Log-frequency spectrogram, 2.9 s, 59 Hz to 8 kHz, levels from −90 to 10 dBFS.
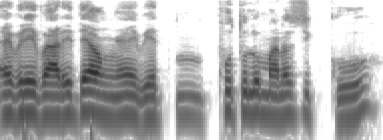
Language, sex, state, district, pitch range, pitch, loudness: Chakma, male, Tripura, Dhalai, 140-155 Hz, 145 Hz, -19 LUFS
